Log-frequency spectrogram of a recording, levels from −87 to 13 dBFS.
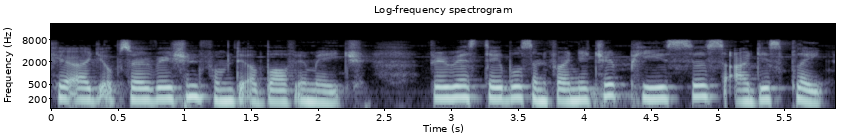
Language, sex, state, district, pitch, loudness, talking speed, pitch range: English, female, Mizoram, Aizawl, 195 Hz, -13 LUFS, 155 wpm, 180-210 Hz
